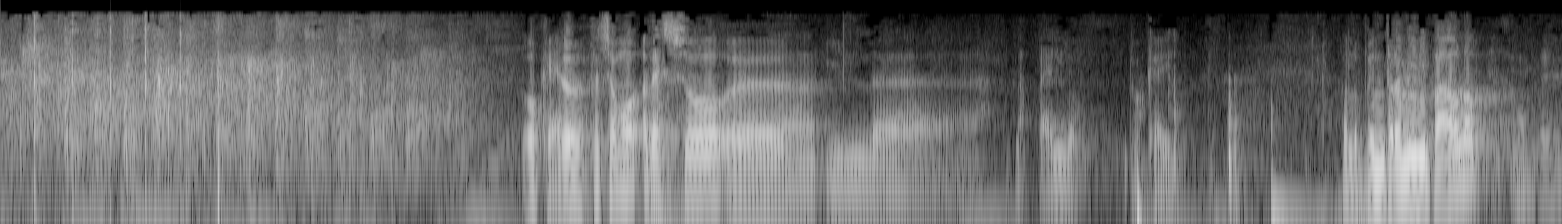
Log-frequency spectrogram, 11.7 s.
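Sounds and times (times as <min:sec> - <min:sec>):
applause from a town council meeting: 0:00.0 - 0:03.6
speech: 0:03.9 - 0:09.0, 0:10.0 - 0:11.7.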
